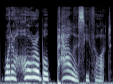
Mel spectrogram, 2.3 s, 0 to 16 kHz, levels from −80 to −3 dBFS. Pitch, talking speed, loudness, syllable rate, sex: 245 Hz, 160 wpm, -16 LUFS, 5.1 syllables/s, female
